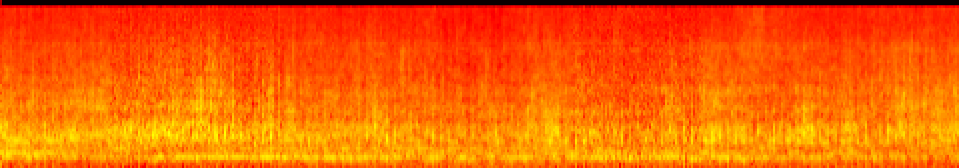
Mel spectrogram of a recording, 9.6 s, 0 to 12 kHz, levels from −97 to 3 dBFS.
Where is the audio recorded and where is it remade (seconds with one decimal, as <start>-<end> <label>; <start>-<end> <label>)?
0.0-1.1 remade; 1.1-2.8 recorded; 2.8-5.7 remade; 5.7-7.0 recorded; 7.0-9.6 remade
